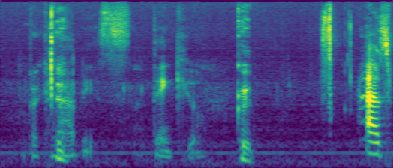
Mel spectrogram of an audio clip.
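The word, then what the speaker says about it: Burkinabès: Burkinabes.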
